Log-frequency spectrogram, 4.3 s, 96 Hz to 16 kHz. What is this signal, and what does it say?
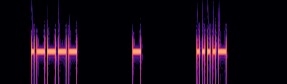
Morse code, heard as a keyed tone, about 30 wpm, spaced as for 9 wpm, 700 Hz. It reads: 1T4
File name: course / 30:10wpm / 087 Lesson 15e - Number 5 - Three Characters 30wpm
